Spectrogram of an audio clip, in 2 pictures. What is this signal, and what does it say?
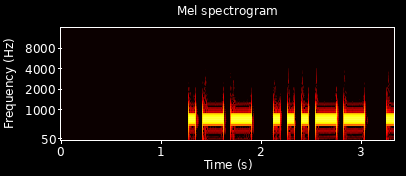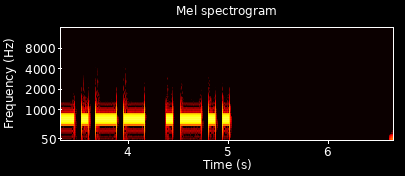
Morse code, heard as a keyed tone, about 20 wpm, 700 Hz. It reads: W3YL
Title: Speed Racing - USA 1x2 Call Signs 17wpm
